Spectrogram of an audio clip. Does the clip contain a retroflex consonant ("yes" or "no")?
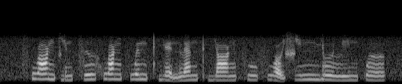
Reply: no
